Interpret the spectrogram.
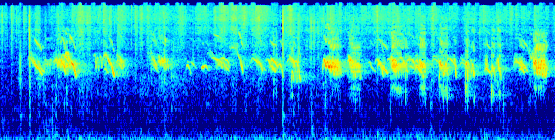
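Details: Free-range chicken chicks, fifteen days after hatching and growing feathers, in Hiroshima Prefecture, Japan. High, bright peeps tumble out in quick runs with small pauses, one sharper chirp standing out near the middle.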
